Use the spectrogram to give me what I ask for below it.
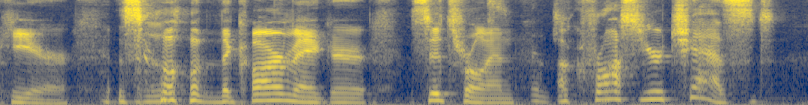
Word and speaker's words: Citroën: If you're wearing like a Celta Vigo jersey, you have the giant Citroen if I think that's how that's pronounced, the cars are not here. So the car maker, Citroën, across your chest.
